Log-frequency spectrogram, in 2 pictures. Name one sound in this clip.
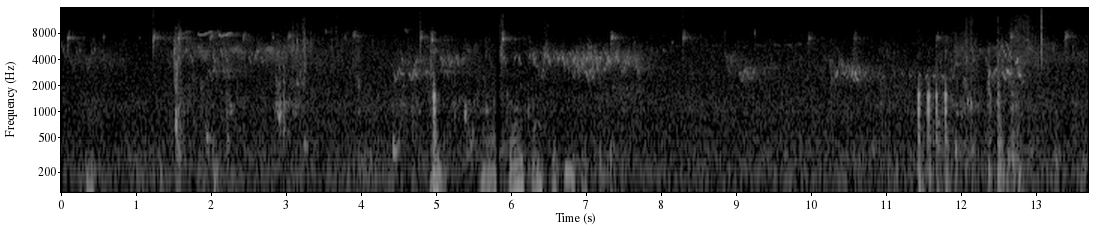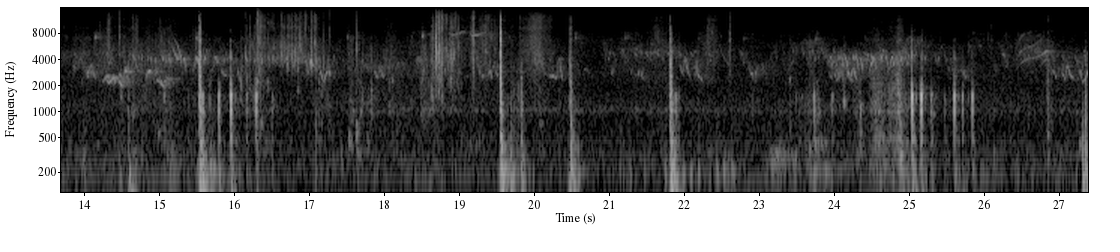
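Water laps softly against a canoe's hull.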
